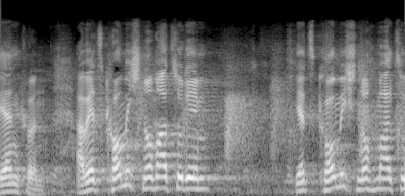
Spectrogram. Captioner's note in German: Beifall bei Abgeordneten der FDP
